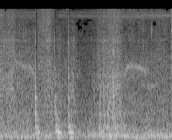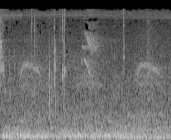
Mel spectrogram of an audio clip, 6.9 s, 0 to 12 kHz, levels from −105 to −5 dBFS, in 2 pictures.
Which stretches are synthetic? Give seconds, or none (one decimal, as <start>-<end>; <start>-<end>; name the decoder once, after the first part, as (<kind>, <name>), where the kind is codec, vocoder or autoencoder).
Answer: 0.0-4.1 (vocoder, BigVGAN v2); 4.5-5.9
